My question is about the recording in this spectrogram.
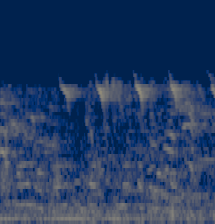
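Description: Chickens calling: short, high calls that fall in pitch, repeating several times a second. A low hum runs under them for the first part.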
